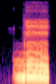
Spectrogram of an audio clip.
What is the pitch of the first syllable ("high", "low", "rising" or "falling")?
low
